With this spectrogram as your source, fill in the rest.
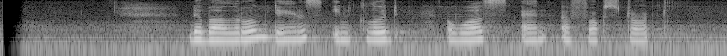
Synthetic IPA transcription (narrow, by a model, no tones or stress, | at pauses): dəbalɾumdɛ̃nsĩnkludʔəwɔsʔɛ̃nəfɔkstɾɔt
